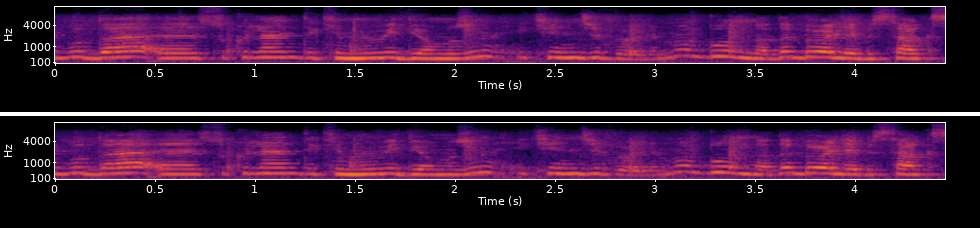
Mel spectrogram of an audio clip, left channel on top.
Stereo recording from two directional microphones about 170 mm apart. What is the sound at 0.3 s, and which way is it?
A woman's voice, 55° left (ahead or behind).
